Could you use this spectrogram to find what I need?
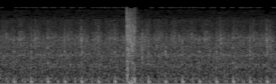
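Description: A silenced rifle fires a single muffled shot.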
